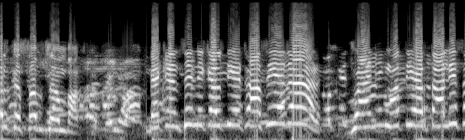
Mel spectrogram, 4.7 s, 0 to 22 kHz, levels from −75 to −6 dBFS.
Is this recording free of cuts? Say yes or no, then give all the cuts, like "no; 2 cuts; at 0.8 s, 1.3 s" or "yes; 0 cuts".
no; 1 cut; at 1.5 s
